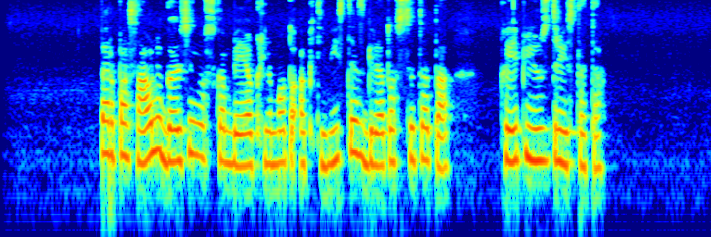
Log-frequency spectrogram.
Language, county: Lithuanian, Kaunas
